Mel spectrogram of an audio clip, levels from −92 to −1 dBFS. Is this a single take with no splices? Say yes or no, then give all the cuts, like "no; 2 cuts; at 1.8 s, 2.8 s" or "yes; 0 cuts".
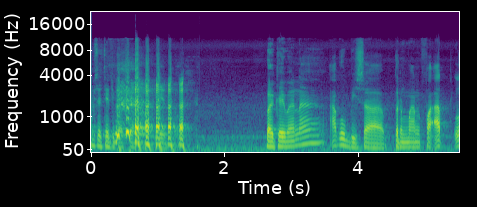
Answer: no; 1 cut; at 1.5 s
